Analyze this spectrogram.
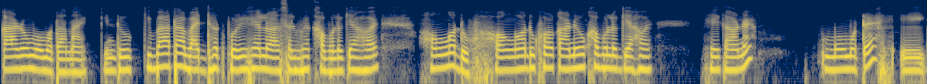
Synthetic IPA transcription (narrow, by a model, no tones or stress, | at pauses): kaɹɔnomʊɹmɔtanajkintukibaɛtabajdʱːɔtpoɹiɦɛlɔasɛlbɛkʰabɔloɡijaɦɔjxɔŋːɔdukʰxɔŋːɔdukʰɔɹkaɹɔnɛʊkʰabɔloɡijaɦɔj | xejkaɹɔnɛ | mʊɹmɔtɛej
